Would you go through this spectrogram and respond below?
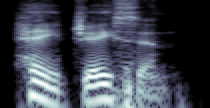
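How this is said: It is said in a harsh, hostile tone.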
